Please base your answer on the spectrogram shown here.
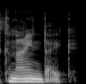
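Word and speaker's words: Konyndyk: I realized that actually it's not kundik it's Canik and I've been pronouncing it wrong all these years he had this term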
